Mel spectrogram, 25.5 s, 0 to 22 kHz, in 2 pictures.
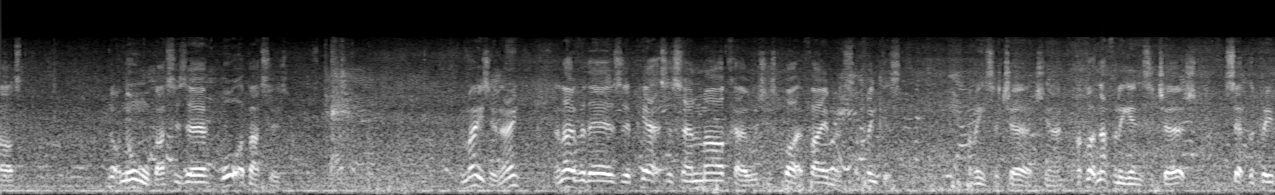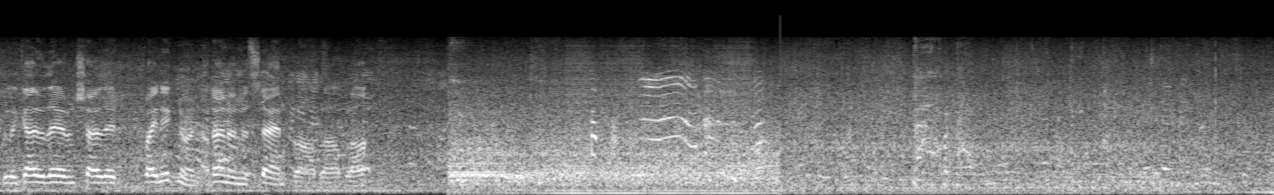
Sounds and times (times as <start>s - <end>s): Motorboat, speedboat: 0.0s - 17.2s, 21.3s - 25.4s.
